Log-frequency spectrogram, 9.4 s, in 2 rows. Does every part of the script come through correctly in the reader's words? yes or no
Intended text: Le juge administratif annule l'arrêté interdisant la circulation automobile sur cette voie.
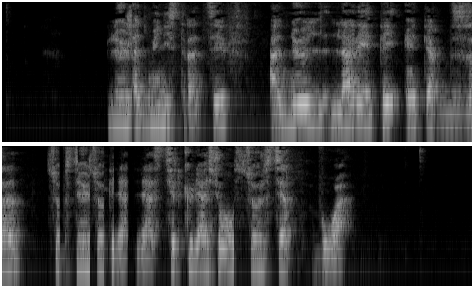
no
